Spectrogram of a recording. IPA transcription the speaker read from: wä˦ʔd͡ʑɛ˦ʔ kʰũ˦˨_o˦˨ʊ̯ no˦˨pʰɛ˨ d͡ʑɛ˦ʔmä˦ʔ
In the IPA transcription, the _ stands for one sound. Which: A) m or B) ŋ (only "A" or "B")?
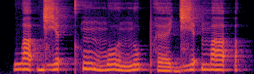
A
